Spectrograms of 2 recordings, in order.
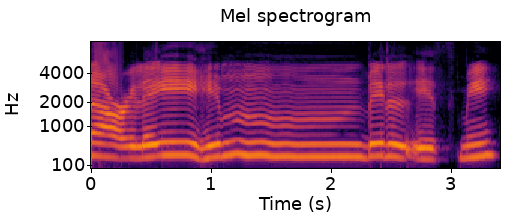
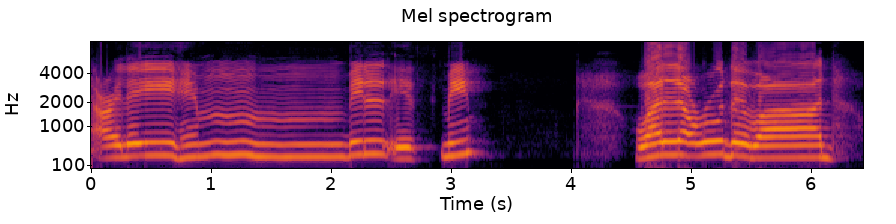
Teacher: علیہم میں دیکھیں میم ساکن کے بعد با آ گیا، اخفاء شفی کا قاعدہ جاری ہو رہا ہے، ہم یہاں پہ غنے کے ساتھ پڑھیں گے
